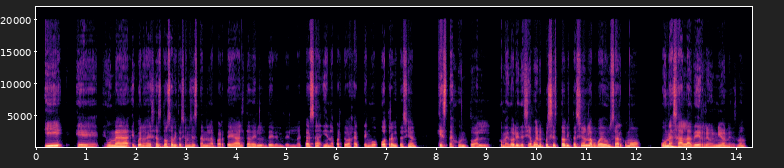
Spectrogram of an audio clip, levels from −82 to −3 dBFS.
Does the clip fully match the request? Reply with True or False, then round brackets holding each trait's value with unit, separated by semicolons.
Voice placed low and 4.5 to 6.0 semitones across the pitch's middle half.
True (120 Hz; 4.8 semitones)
